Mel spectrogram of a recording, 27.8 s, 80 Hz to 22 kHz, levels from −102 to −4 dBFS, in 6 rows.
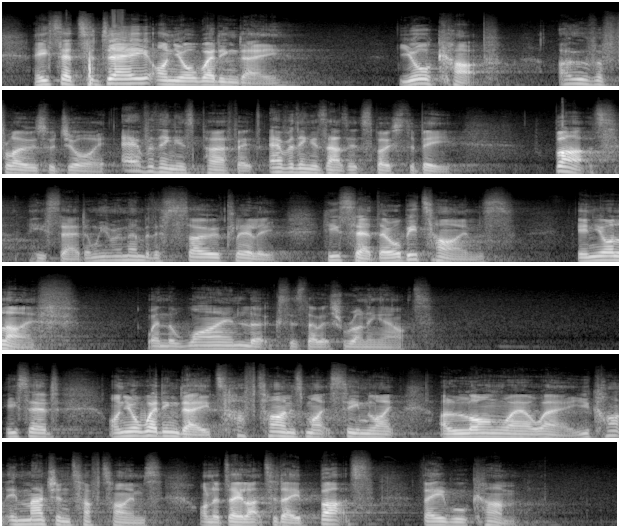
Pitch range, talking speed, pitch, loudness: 120-155 Hz, 170 wpm, 135 Hz, -22 LUFS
